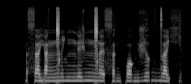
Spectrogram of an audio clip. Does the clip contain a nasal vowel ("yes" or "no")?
no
